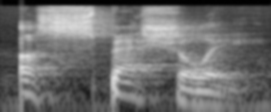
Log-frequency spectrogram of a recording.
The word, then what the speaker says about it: especially: First off, there's no X anywhere in that word. It's not E-X, specially. There is a C in the word, but it's the fifth letter. And that C makes the S sound, not the X sound.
